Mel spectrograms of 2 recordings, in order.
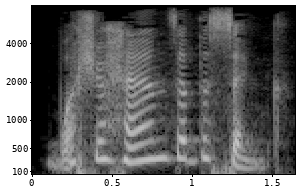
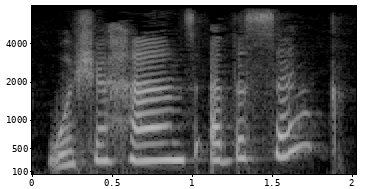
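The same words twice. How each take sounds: First: It is said with firm command intonation. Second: It is said with question-like, non-command intonation. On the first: The speaker calls it right. "Let's read them correctly" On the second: The speaker calls it wrong. "as if they were questions or statements"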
